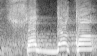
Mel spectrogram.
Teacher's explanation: قاف موٹا ہے، صاد موٹا ہے، بیچ میں کیا ہے؟ دال. اس کو موٹا نہیں پڑھنا.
